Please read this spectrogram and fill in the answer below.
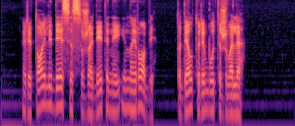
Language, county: Lithuanian, Panevėžys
